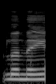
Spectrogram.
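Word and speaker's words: Lyney: convinced that it was Len and Lynette Lenny and Lynette I I I keep I keep saying it with the the why at the end but the why is silent at the end apparently yeah that whole section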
